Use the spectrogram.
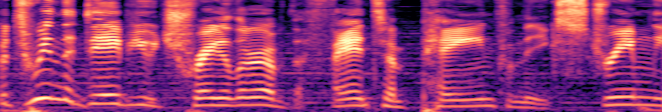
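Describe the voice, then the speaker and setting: Faint music plays in the background as a man talks, the sound dry with no echo. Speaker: video essay host. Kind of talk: commentary. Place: studio. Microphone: studio mic.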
